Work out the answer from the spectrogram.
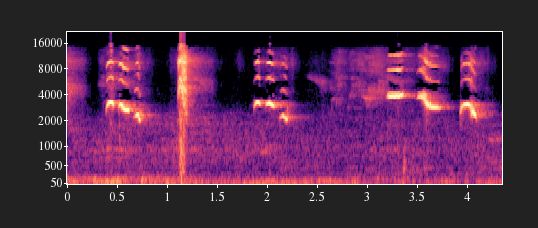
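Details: Sparse whistled notes from a male oriental magpie-robin calling its mate, each short and sliding downward, separated by pauses, with one sharp click partway through.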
